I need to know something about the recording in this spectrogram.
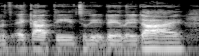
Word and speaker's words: Hekate: And then there's the Greek pronunciation of her name is Hekate.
